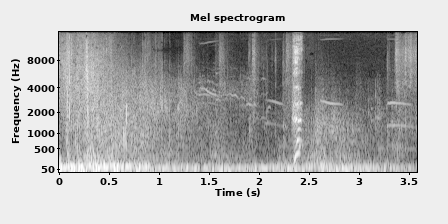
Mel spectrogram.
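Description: A Confringo fire spell blasts in Hogwarts Legacy, a loud booming burst that rolls into a long fading rumble, with a faint whoosh in the middle.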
